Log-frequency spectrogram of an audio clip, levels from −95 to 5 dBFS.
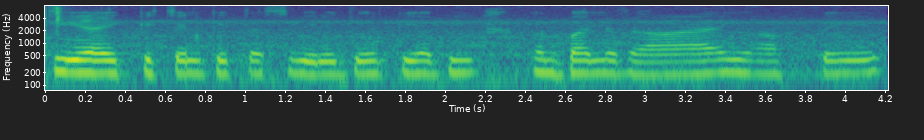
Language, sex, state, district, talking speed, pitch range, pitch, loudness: Hindi, female, Haryana, Charkhi Dadri, 185 wpm, 190-200 Hz, 195 Hz, -18 LUFS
